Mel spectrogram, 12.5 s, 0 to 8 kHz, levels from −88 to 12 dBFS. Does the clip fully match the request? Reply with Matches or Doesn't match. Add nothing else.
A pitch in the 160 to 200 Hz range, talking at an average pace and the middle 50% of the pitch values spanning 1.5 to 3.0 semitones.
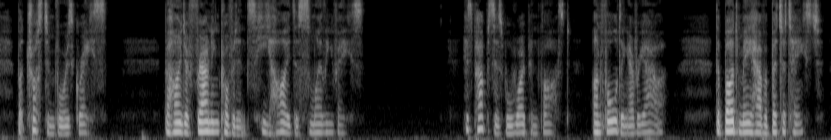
Matches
